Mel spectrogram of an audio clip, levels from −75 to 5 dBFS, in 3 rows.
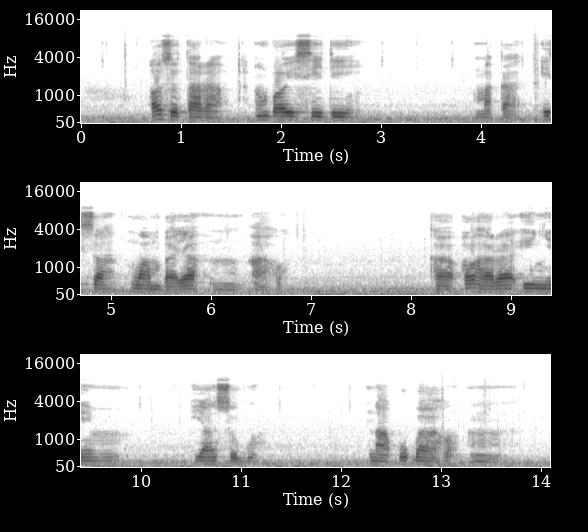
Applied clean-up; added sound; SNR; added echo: none; Car; 12 dB; none.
